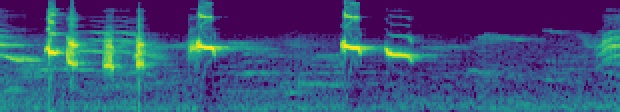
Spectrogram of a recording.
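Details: Oriental magpie-robin song meant to provoke rival singers: a few quick sharp chips, then clear whistled notes and a falling slur, then a pause.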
